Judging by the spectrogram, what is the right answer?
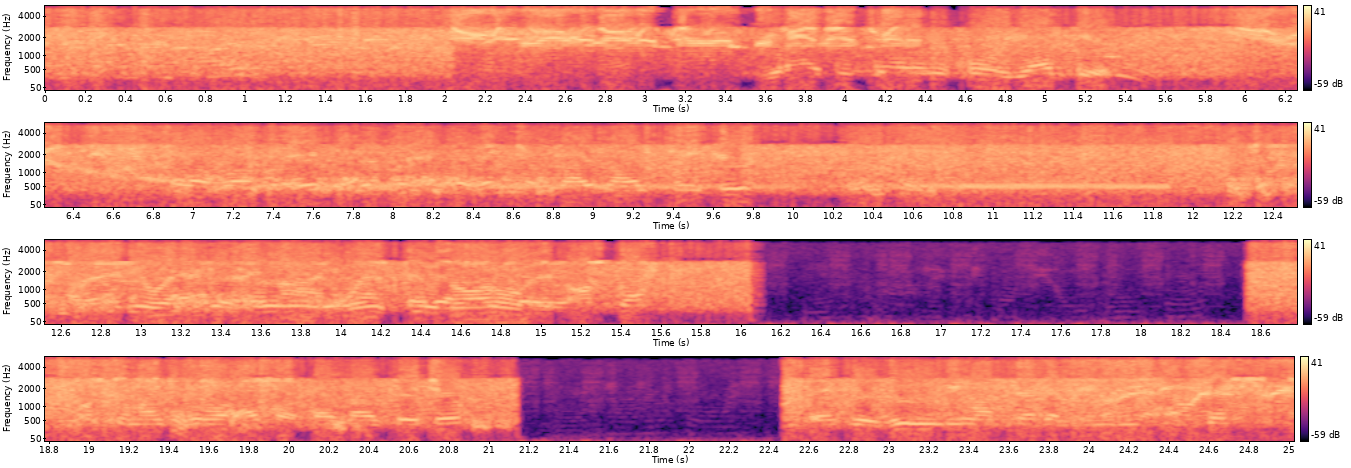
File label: USB 14MHz, amaterske radio; CQWWSSB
